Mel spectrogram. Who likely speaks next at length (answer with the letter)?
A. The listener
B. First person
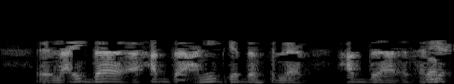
B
